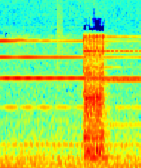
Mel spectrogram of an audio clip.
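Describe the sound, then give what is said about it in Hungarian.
A single short, loud burst of a telephone bell from a sound-effect device used for radio plays, lasting only a moment, over a faint steady high-pitched hum. “Az telefon.”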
